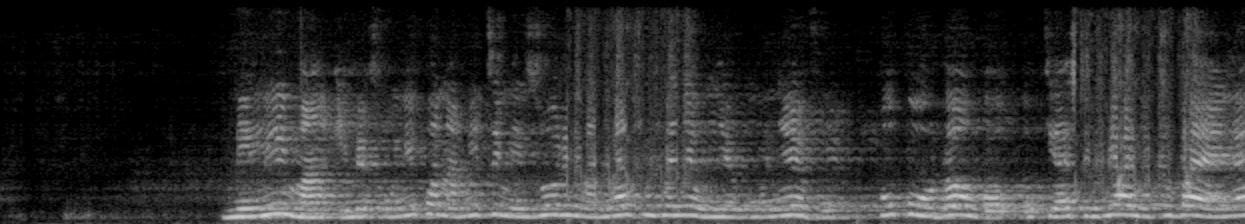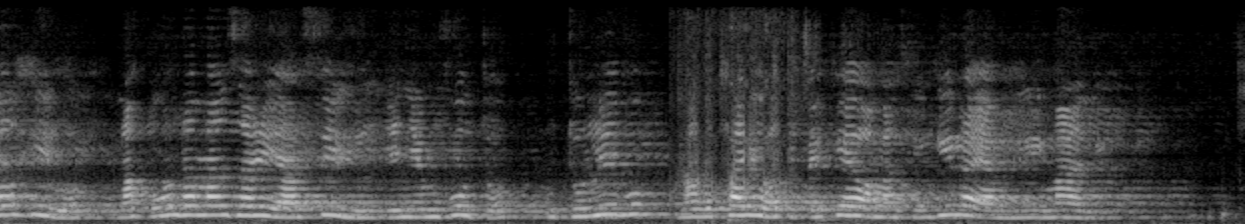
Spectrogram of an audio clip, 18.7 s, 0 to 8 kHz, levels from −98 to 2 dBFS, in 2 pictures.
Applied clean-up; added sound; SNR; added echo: neural separator model SepFormer DNS4.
